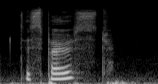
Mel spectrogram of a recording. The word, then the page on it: dispersed: American English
